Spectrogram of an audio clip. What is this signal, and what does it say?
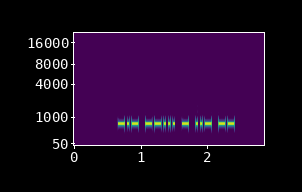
Morse code, heard as a keyed tone, about 34 wpm, 700 Hz. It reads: K7TUM
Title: USA Call Signs - 5 Characters - 2x Character Spacing - 35wpm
